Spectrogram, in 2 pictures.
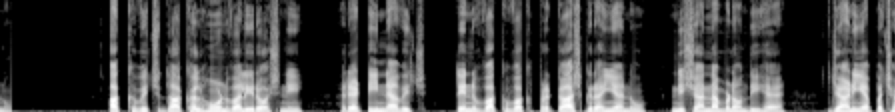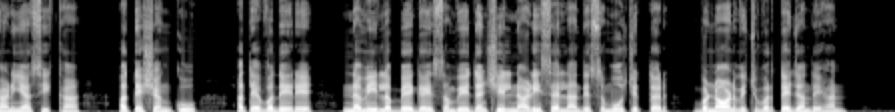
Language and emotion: Punjabi, neutral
